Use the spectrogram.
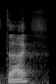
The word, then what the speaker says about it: Dukes: So, do we pronounce it Dukes or Ducks? And is his name Chinese at all? Because I'm not familiar with that last name. Yeah, Yang. It's Ducks? Okay. Alright, I guess it's Ducks then.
